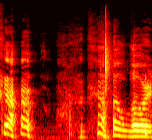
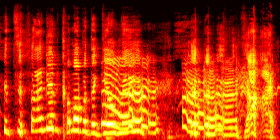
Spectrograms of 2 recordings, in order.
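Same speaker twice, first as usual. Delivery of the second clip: ordinary delivery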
